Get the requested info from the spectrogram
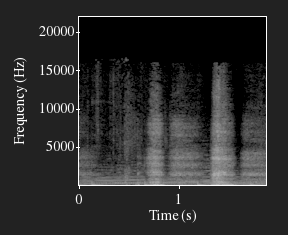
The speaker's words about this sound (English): just in my bed, panting, just scared out of my mind.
